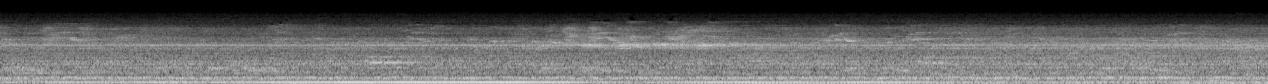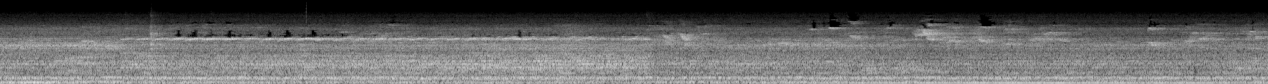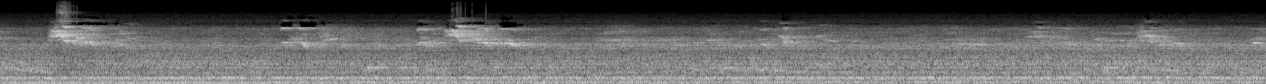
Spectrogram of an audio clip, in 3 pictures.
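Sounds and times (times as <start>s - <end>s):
birds calling: 0.0s - 38.0s
high wavering trill: 1.4s - 20.0s.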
